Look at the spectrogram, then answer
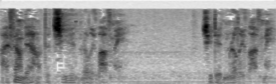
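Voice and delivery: low whispered menace; creepy whisper. Acted. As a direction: breathe it out coldly. Husband's creepy confession.

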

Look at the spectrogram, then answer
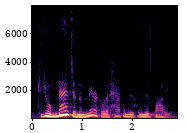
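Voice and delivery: normal talking voice

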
